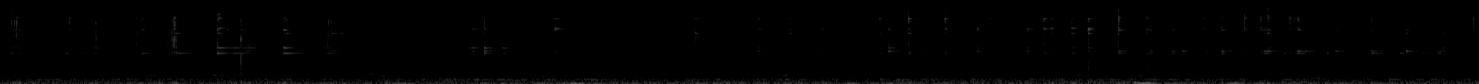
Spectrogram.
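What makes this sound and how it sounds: A hollow, empty cream ceramic mug with an embossed surface, a trunk-shaped handle and feet, and a pink-glazed inside is tapped and scratched with long nails. Bright, glassy clinks with short high ringing come in quick irregular bursts over a faint low rumble.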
